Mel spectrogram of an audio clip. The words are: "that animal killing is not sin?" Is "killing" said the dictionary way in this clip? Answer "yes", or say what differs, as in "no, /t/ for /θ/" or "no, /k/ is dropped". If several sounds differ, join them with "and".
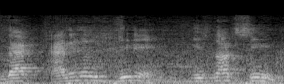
no, /n/ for /l/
